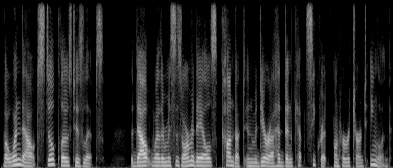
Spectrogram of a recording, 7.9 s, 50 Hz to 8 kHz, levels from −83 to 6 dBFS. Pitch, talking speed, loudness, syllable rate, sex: 175 Hz, 175 wpm, -21 LUFS, 5.1 syllables/s, female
